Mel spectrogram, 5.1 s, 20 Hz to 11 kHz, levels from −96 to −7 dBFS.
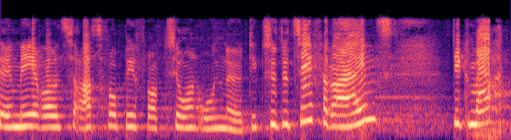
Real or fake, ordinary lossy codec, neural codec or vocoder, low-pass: fake; Opus, 64 kbps; codec, 16 kHz, 2 kbps, FunCodec, trained on Chinese and English, 25 frames a second; 7.2 kHz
